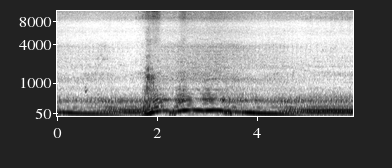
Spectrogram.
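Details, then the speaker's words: MG ZR after fitting a newly fabricated and welded back box on rubber mounts, first start in neutral to check for leaks: a deep, even exhaust note rising and falling smoothly with throttle blips, no puffing or ticking; healthy, leak-free exhaust. "Sounds quieter than it did fucking this morning. Nice."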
